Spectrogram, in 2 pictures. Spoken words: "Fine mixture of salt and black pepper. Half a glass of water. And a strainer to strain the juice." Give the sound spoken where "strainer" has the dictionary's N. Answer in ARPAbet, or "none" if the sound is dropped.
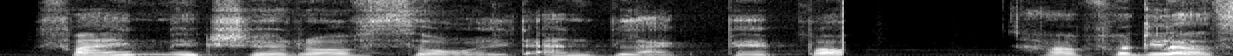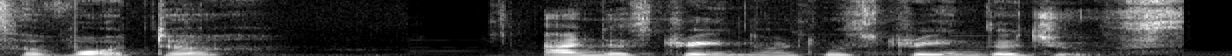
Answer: N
